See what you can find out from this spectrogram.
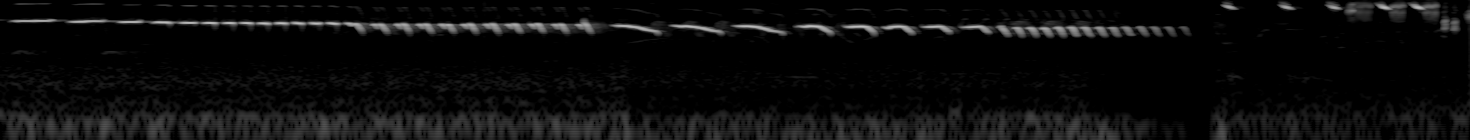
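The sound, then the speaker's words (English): A male sparrow sings from the top of a shrub or tall weed, tail pointed down and head thrown back: a bright, rapid trill, a long run of quick repeated high notes that shifts pitch partway through, then ends with a few separate sharp chirps. No voices. “There, tail pointed at the ground, head thrown back, it trills with gusto.”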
